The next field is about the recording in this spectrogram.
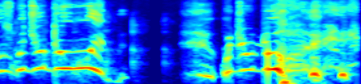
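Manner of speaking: shrill, very high, loud screaming outburst. Retelling screaming at the TV during a game: retelling screaming at the TV. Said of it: "I literally screamed at my T V".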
